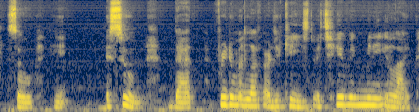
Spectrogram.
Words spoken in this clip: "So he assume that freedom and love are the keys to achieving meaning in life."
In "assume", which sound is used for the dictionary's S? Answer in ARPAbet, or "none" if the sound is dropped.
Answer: S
